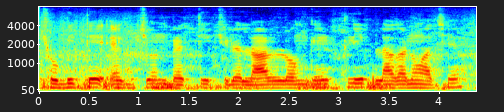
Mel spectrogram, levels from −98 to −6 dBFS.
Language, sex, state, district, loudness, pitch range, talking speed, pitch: Bengali, male, West Bengal, Alipurduar, -18 LUFS, 125-135 Hz, 125 wpm, 130 Hz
